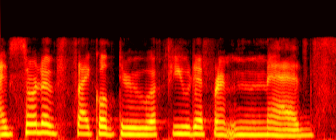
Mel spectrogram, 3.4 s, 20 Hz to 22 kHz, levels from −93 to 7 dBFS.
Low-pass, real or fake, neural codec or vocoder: 7.2 kHz; fake; codec, 24 kHz, 3 kbps, HILCodec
